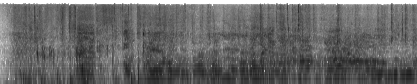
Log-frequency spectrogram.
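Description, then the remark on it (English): A brown bear growls and groans in deep, rumbling bursts, loud, with a rough throaty texture that rises and falls continuously for several seconds. “It was a brown bear.”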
